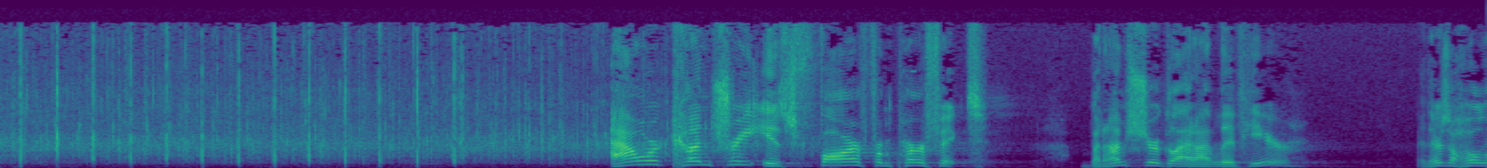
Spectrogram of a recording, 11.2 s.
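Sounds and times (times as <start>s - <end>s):
crowd applauding: 0.0s - 5.8s
speech: 4.6s - 7.4s, 8.2s - 9.8s, 10.6s - 11.1s.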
